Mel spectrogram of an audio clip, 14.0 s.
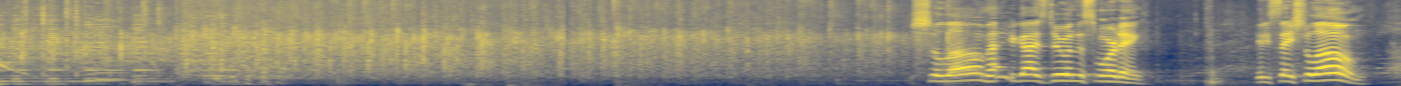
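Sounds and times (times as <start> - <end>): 
audience clapping to welcome a rabbi at a Bible teaching event: 0.0 - 9.9
speech: 9.3 - 11.5, 12.6 - 13.7.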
